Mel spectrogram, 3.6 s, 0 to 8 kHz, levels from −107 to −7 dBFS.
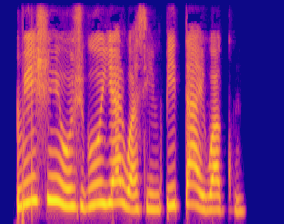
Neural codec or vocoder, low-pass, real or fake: none; 7.2 kHz; real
